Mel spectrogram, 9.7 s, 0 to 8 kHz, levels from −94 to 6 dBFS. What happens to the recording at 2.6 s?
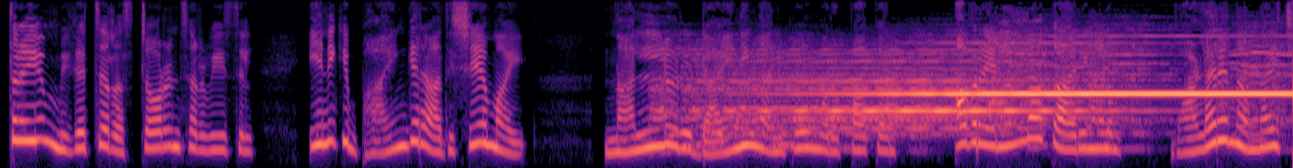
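Nothing goes wrong at 2.6 s: the speech continues intact through that moment, with only the normal call microphone processing audible, its high-pass filter trimming the lowest bass and nothing present above 8 kHz.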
